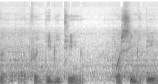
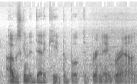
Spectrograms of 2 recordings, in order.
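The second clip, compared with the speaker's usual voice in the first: ordinary talk, nothing marked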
